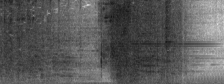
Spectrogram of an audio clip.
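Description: Cinematic title-reveal sound effect: a deep bass rumble under a noisy swell that breaks into a bright, glass-like shattering crash about a second in.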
